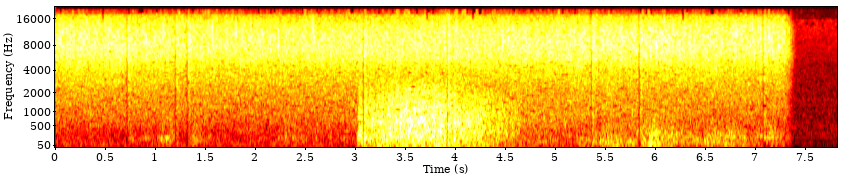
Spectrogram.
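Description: Heavy monsoon rain pours steadily in Ahmedabad while a loud, rolling thunderclap bursts in midway and slowly fades into continued downpour.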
